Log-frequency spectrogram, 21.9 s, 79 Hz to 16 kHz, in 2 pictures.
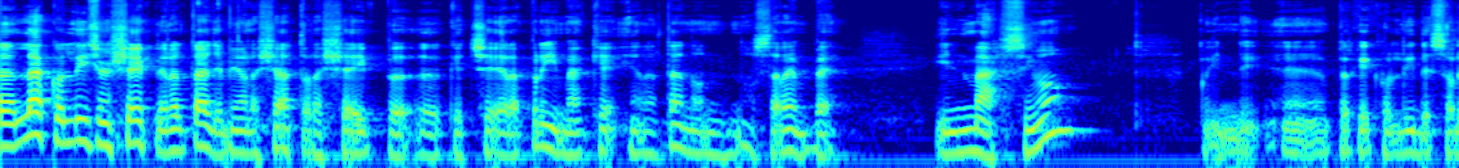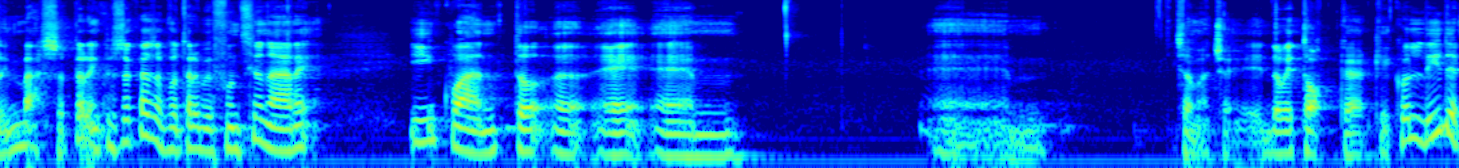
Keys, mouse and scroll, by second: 1.5 click, 9.1-9.5 scroll up 2, 12.3 scroll down 2, 15.5-16.4 scroll down 2, 18.0 scroll down 2, 19.1 scroll up 2, 20.9-21.4 scroll down 2.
